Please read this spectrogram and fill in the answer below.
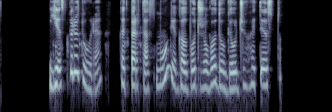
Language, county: Lithuanian, Panevėžys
